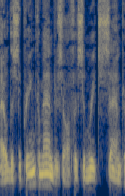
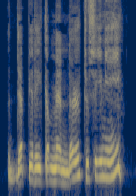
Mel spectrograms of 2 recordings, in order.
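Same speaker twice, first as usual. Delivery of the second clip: shrill, nasal voice at very high pitch; 9 semitones higher than usual. A strange voice over the intercom asks about the deputy commander, high-pitched nasal voice. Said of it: "It was high-pitched and nasal".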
